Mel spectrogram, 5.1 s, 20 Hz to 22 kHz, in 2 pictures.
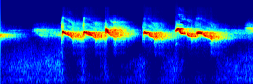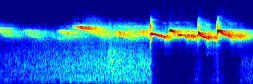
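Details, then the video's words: Caged male white-eye, 31 December 2021, pushed for singing form: a series of fast high chirruping phrases, a soft rustling interlude, then another quick sharp twittering burst. "Mata Puteh - Raja V2 Pushing him on form buka sing"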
